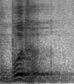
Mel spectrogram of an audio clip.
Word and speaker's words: बुध: को बुद्ध कहते हैं यह बुध है सिंपल बा पर छोटा उ की मात्रा और धा खाली बुध का कहेंगे बुध आपका बुध बहुत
